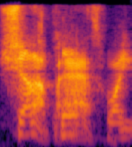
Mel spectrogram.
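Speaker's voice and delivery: put-on loud, high, dopey cartoon teenager voice. Taking turns at cartoon impressions, one speaker does a Beavis and Butthead impression. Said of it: "that was way fucking better than I could ever do".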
